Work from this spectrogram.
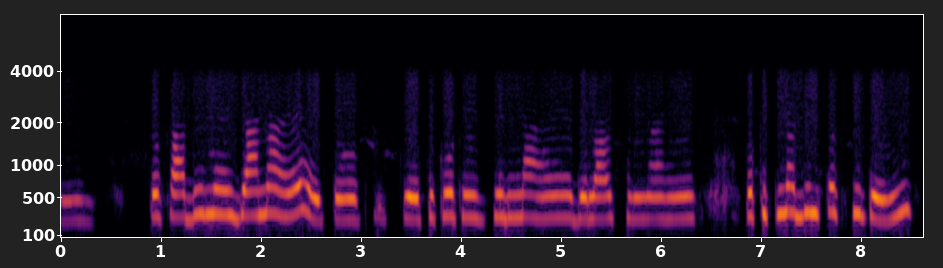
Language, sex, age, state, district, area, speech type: Hindi, female, 30-45, Uttar Pradesh, Mau, rural, conversation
